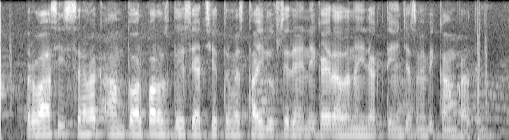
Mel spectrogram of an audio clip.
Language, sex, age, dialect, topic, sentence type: Hindi, male, 18-24, Awadhi Bundeli, agriculture, statement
